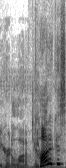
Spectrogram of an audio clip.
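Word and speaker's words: Caudecus: a lot of people cotus is how you pronounce that call it quit he wants the throne I've been pronouncing it kadous for years kadous yeah he's kind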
